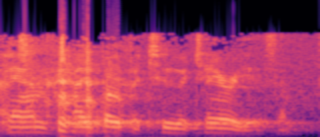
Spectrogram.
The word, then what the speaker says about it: panhypopituitarism: Panhypopituitarism.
